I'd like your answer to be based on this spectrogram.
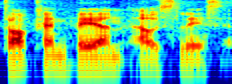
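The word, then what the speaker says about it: Trockenbeerenauslese: how, do, how do you say it in uh, German? Uh, in Germany, uh, it's Trockenbeeren Auslese.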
